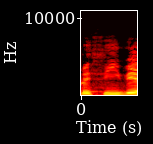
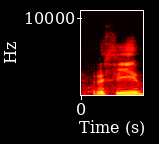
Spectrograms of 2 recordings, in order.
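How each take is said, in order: First: A vowel is sounded after the final v. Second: The word ends on the v sound. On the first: The speaker calls it wrong. "रिसीवे नहीं पढ़ेंगे हम" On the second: The speaker calls it right. "रिसीव ऐसे आपको पढ़ना है"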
